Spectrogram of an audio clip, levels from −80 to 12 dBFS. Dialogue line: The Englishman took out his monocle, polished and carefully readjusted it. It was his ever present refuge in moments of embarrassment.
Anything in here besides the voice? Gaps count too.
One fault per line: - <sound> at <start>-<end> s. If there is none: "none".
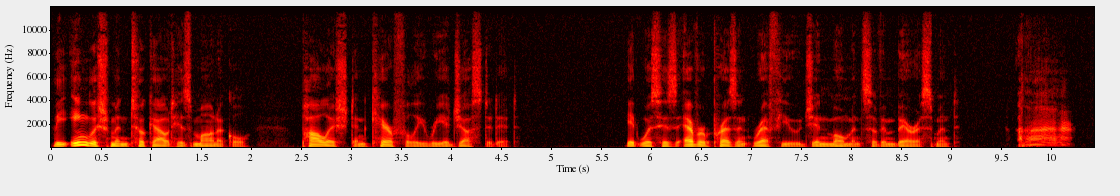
- throat clearing at 9.6-10.3 s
